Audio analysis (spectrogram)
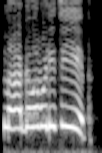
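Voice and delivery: very high, sustained squeal. A narrator's reading. Musenka warns narrator of the falling load, squealing. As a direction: squeal the warning out. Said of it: "завизжала Мусенька".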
